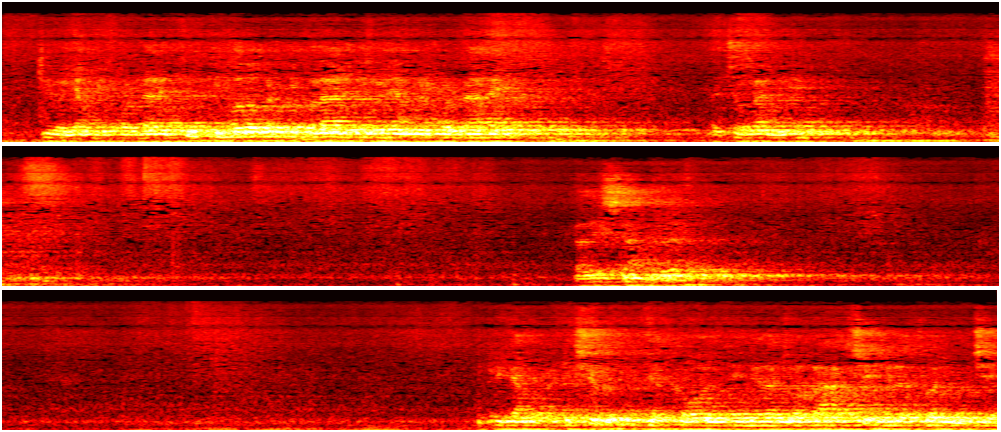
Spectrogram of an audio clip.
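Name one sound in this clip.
An elderly man chants slowly through a microphone in a large echoing hall.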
